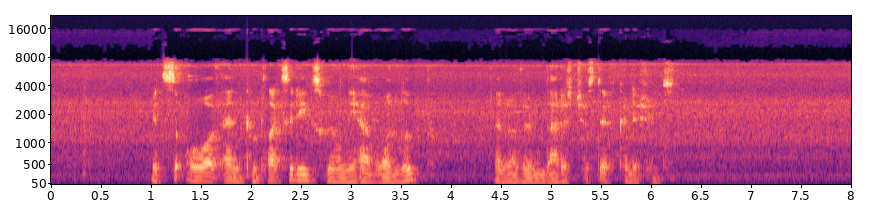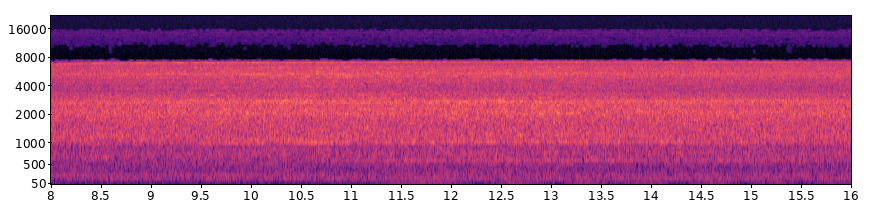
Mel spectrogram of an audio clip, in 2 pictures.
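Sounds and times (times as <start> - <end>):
steady hiss: 0.0 - 7.9.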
